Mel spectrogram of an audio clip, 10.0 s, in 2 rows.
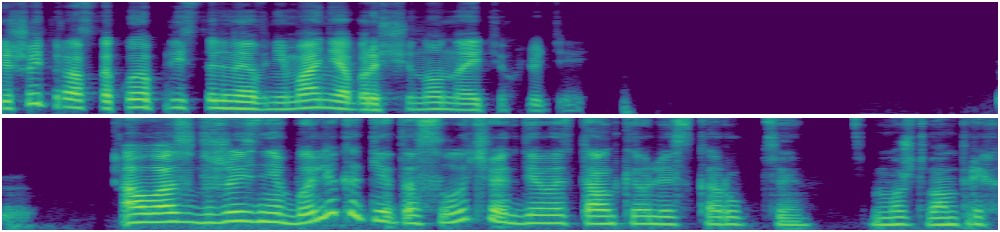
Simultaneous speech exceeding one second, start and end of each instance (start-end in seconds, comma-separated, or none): none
